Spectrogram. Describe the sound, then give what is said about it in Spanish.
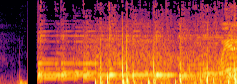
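Horse hooves clip-clop in a quick, uneven series of sharp knocks over a steady humming, tonal background, starting after a brief thump and continuing to the end, as the horse performs its movements. “aplauso al caballo que estuvo haciendo bien los movimientos.”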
